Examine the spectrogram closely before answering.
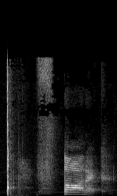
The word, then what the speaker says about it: wtorek: Tuesday is wtorek. Wtorek. Again, W pronounced as V.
